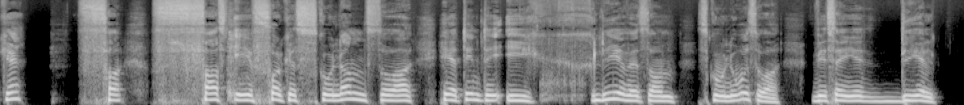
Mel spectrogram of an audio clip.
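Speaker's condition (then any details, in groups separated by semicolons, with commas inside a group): Down syndrome; present from birth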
